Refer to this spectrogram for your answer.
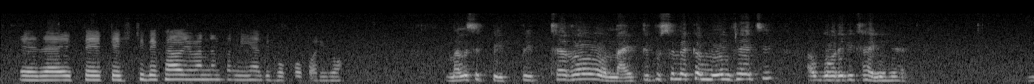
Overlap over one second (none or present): none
